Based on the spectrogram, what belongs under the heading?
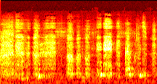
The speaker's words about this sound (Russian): Как вы смешно дышите.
